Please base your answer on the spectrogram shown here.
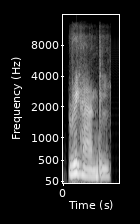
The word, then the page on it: rehandle: Indian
